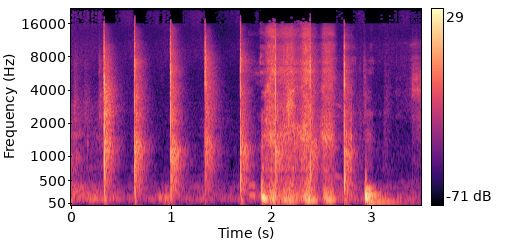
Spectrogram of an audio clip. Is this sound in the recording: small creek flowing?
no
